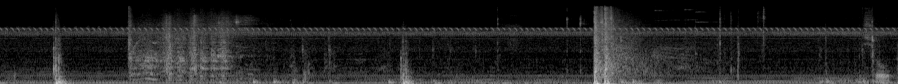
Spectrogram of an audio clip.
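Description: A car engine in the video game The Last Stand: Aftermath sputters through starting attempts, with sharp cranking bursts and clanks spaced apart over a steady high insect-like drone.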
